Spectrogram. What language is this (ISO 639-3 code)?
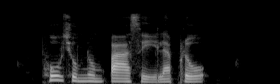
tha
